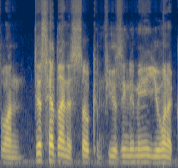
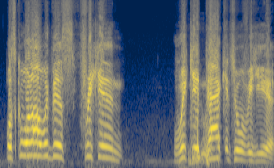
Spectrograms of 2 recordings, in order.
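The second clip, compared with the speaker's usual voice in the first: put-on Boston accent, very loud, pitched up; 8 semitones higher, 8 dB louder than usual. Playing a security guard finding a package, in a put-on Boston accent. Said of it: "do your Boston accent as a security guard finding this package".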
